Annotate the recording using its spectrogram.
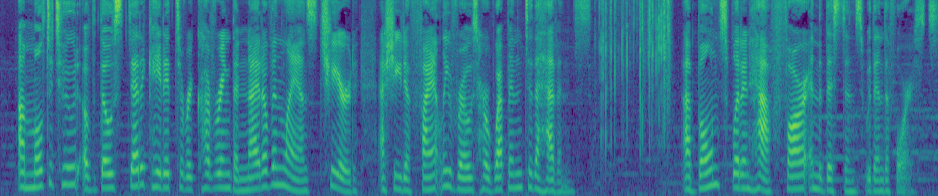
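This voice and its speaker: A woman's medium-pitched voice is heard with noticeable background noise behind it. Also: ordinary pitch variation, moderate pace. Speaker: fan fiction storyteller. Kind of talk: story narration.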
